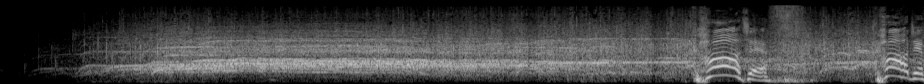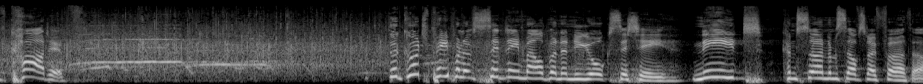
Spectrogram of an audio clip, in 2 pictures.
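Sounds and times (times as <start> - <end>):
audience applause on the clapometer: 0.0 - 15.1
audience whooping: 0.3 - 13.8
speech: 7.4 - 8.0, 8.8 - 10.0, 13.2 - 18.4.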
